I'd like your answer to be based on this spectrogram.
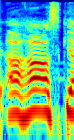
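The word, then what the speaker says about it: Ahoskie: Am I saying that right? Ahoski? Ahoski? Ahoski? I knew y'all would correct me. That's all right. That's all right. Ahoski.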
